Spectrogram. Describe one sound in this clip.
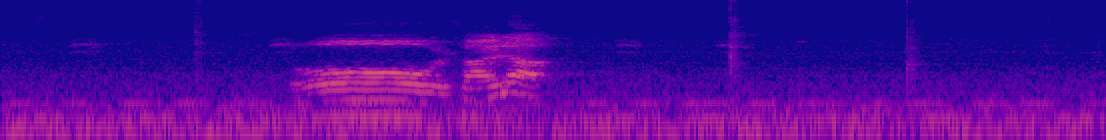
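A badminton racket pings as it hits a shuttlecock outdoors.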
